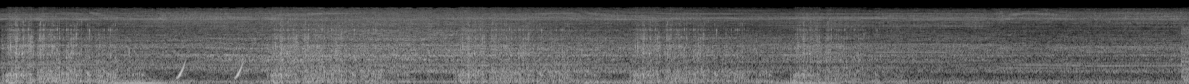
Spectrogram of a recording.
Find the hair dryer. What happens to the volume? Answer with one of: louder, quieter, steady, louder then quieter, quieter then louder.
quieter.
